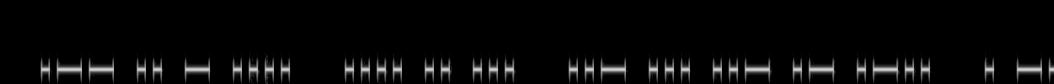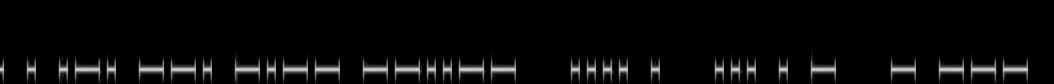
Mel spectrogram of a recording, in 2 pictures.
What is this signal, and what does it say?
Morse code, heard as a keyed tone, about 15 wpm, 700 Hz. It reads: WITH HIS USUAL ENERGY, HE SET TO
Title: Sentences from Top 1000 Words - Review Part 6 - 15wpm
